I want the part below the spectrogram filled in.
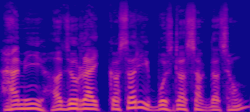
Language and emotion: Nepali, neutral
